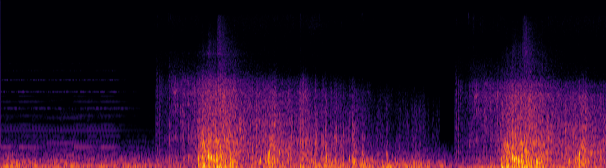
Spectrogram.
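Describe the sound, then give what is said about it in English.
Two loud thunder cracks, about six seconds apart, each bursting out and rumbling over a steady wash of heavy rain, with a low storm roar continuing throughout. “Just shoot off a lightning bolt, and then I'm going to jump the portal.”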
